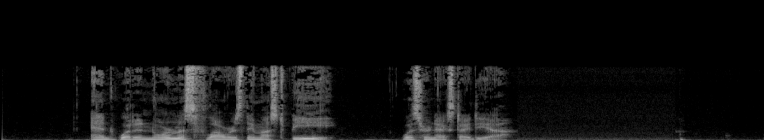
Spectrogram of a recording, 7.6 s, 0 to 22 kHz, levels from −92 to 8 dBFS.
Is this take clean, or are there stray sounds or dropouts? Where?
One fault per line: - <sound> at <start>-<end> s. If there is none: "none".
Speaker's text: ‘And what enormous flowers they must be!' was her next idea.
none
